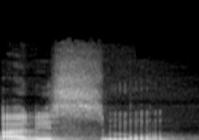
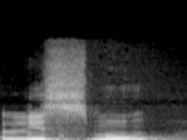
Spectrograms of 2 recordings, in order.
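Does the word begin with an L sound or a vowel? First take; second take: vowel; L sound. First: The word starts with an a vowel before L. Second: The word starts directly with the L sound. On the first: "Cara baca kalau mulai dari lismu itu boleh dengan dua cara" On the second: "Cara baca kalau mulai dari lismu itu boleh dengan dua cara"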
